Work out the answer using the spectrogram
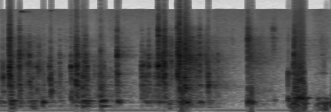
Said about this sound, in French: Il le fait entrer et ferme la porte.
